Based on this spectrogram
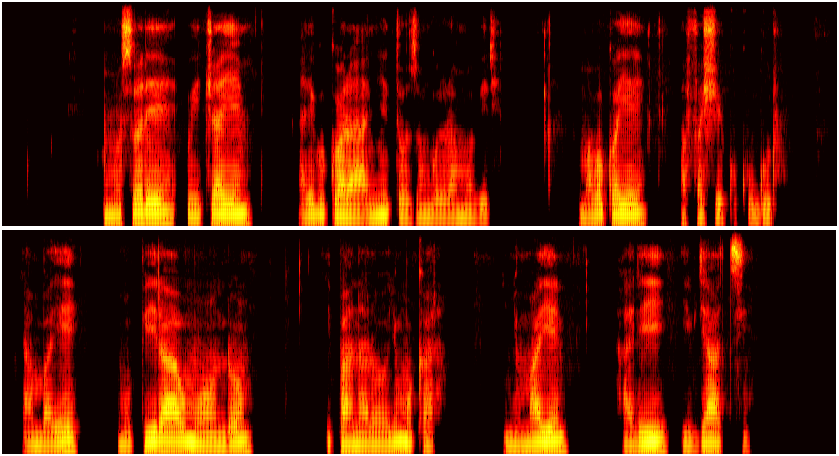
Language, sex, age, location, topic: Kinyarwanda, male, 25-35, Huye, health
